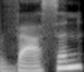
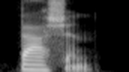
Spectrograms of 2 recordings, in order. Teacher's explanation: It is a total structural collapse because the speaker lacks the lip rounding for the W, turning it into a V or B, and simultaneously degrades the sh into an S while also completely dropping the middle and final syllables. The word Washington basically ceases to exist.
